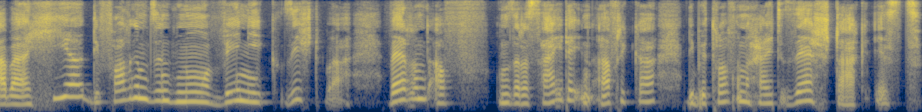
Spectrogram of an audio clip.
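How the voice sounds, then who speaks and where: Speaking very slowly with lively intonation, a woman comes through in a dry, close sound with no echo. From Togo, grew up in Kanté. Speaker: radio journalist. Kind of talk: interview statement.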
